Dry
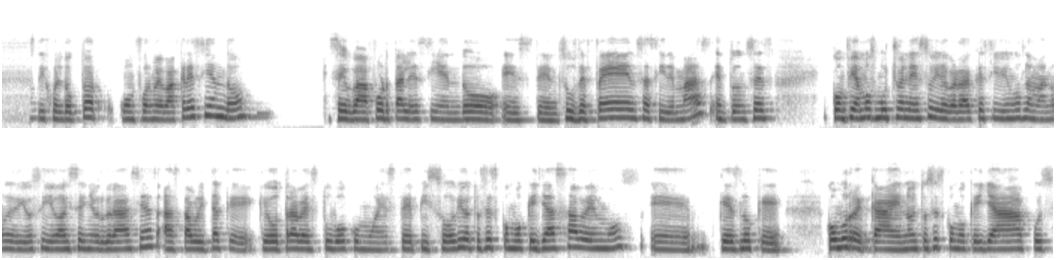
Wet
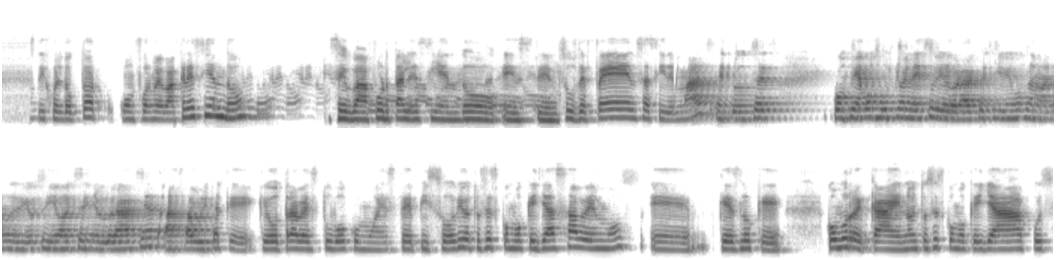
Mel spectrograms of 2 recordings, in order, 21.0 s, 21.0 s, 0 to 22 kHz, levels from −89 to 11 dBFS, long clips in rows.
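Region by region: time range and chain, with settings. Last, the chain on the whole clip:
1.72–5.59 tone controls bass +14 dB, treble 0 dB + delay with a stepping band-pass 0.296 s, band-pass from 600 Hz, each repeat 0.7 oct, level -11 dB
6.71–12.68 air absorption 94 m + dispersion highs, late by 54 ms, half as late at 1700 Hz + darkening echo 63 ms, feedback 63%, low-pass 2600 Hz, level -6.5 dB
whole clip: Bessel high-pass 240 Hz; bell 2300 Hz +10 dB 1.6 oct; gain -3.5 dB

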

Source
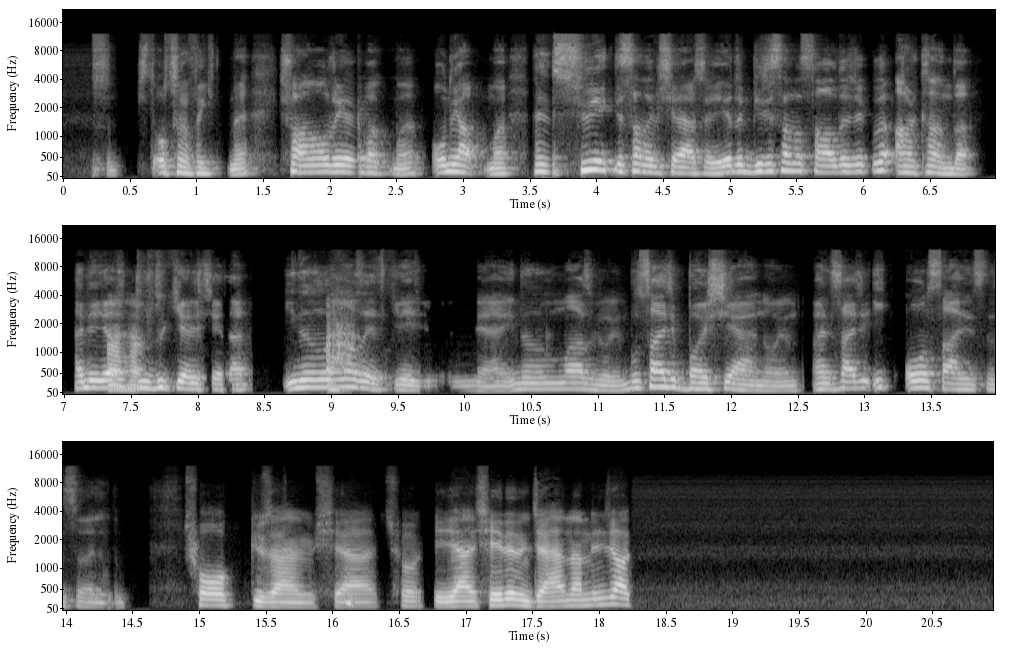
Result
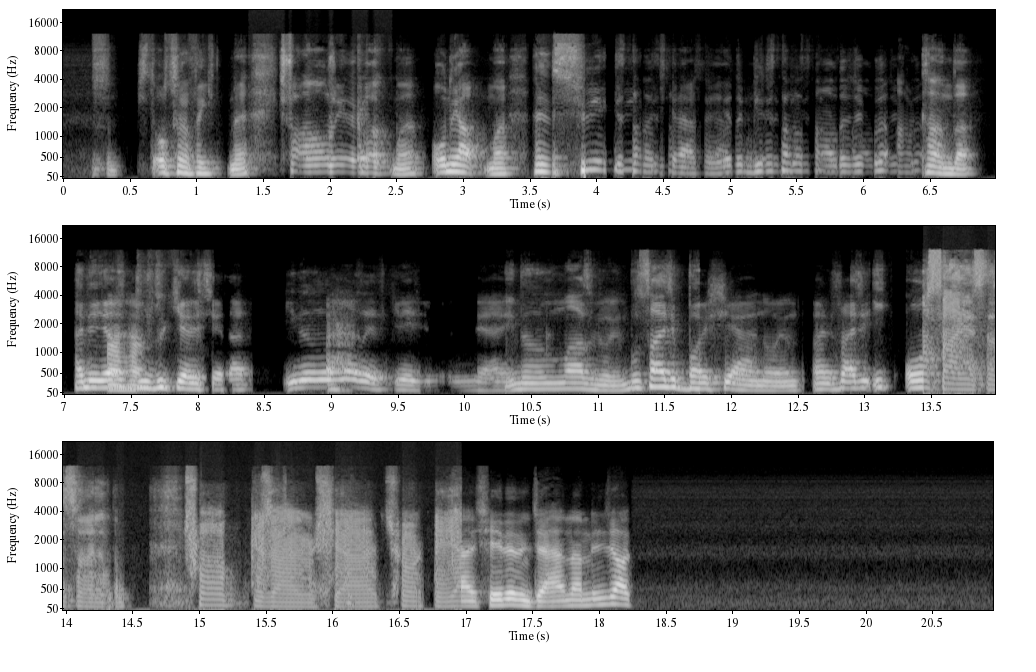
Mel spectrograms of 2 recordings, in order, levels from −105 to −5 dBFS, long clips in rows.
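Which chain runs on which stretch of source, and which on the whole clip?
1.39–2.47 RIAA curve recording + negative-ratio compressor -33 dBFS, ratio -0.5
3.91–6.45 compressor 12:1, threshold -28 dBFS + gate -32 dBFS, range -36 dB + echo 0.269 s -14.5 dB
8.12–10.31 LPF 2200 Hz + fixed phaser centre 450 Hz, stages 4
11.76–12.9 compressor 3:1, threshold -29 dBFS + air absorption 340 m + small resonant body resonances 330/490 Hz, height 8 dB, ringing for 25 ms
13.44–16.97 transient shaper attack +1 dB, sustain -4 dB + spectral compressor 10:1
whole clip: dry

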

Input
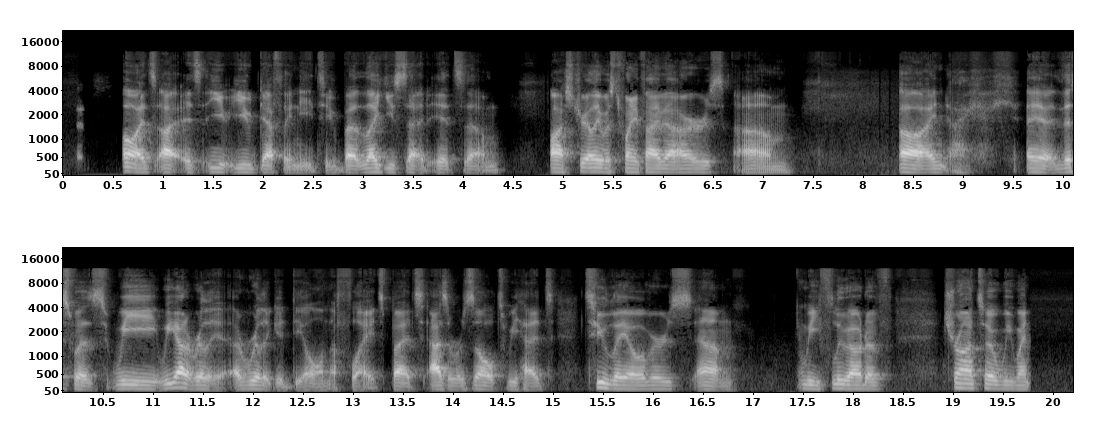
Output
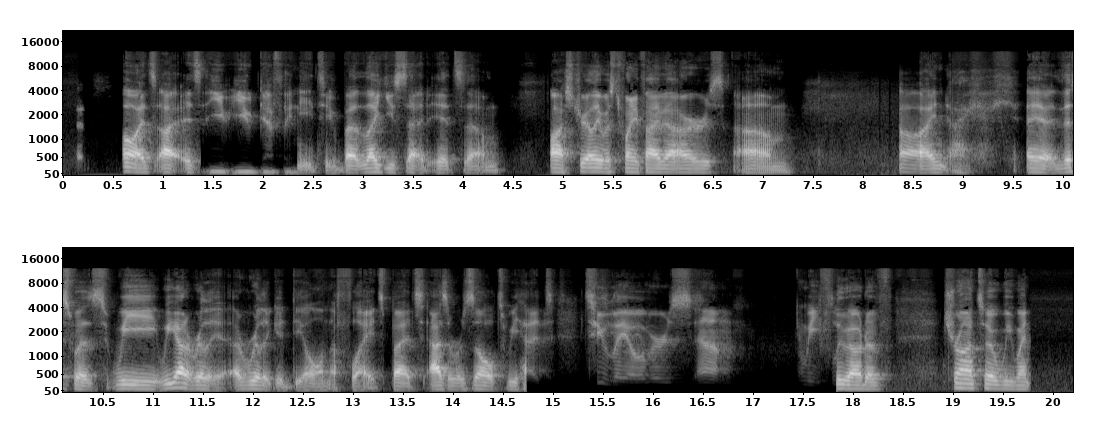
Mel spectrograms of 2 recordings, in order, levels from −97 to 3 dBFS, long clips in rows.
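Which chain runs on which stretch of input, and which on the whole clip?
1.37–2.35 elliptic band-stop 100–1600 Hz, stop band 50 dB + low shelf 150 Hz +6 dB
7.21–8.57 LPF 3800 Hz + compressor 5:1, threshold -22 dBFS
14.73–17.84 HPF 1200 Hz 24 dB/oct + high shelf 6600 Hz -5 dB + echo 0.133 s -18.5 dB
whole clip: dry

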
